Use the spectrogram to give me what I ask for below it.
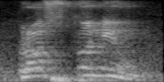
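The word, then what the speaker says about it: προσκυνέω: नियम में आते the word हैं, used is proskenu. जो शब्द नए नियम में इस्तेमाल हुआ है उसका मतलब है प्रोस्टेनु। That's how do you pronounce it? Proskonu.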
